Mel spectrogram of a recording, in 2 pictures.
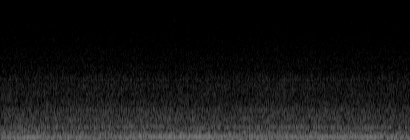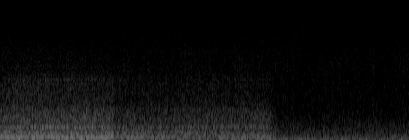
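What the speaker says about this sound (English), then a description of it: "As you can hear the roar of those modifieds down there on pit road" Modified race cars idle and rumble on pit road at a short track speedway before qualifying, a steady low engine drone heard from a distance that drops slightly in level near the end.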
